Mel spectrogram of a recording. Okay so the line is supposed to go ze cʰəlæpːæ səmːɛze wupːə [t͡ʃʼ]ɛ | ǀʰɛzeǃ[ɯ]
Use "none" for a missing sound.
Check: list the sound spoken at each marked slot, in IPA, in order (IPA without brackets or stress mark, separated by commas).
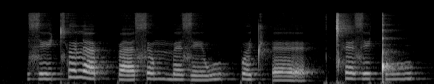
t͡ʃʼ, u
